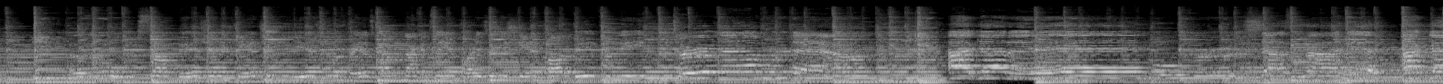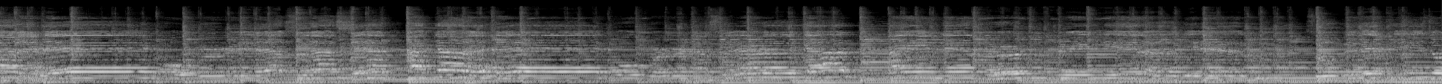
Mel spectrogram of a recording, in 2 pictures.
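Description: Steel-string acoustic guitar, likely a Martin, strummed steadily through an instrumental stretch of a country-style song. A man's voice sings over it at times. The bass drops out briefly about ten seconds in.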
